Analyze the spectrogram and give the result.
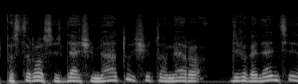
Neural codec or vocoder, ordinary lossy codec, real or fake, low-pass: none; MP3, 64 kbps; real; 10.8 kHz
